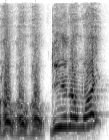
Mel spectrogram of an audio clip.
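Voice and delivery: ordinary talk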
